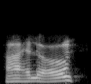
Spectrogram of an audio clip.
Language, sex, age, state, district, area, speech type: Urdu, male, 30-45, Bihar, Khagaria, urban, conversation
